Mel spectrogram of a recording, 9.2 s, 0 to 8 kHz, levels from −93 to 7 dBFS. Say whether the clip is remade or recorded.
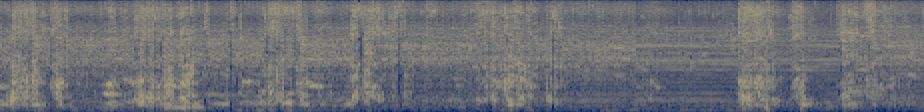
recorded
